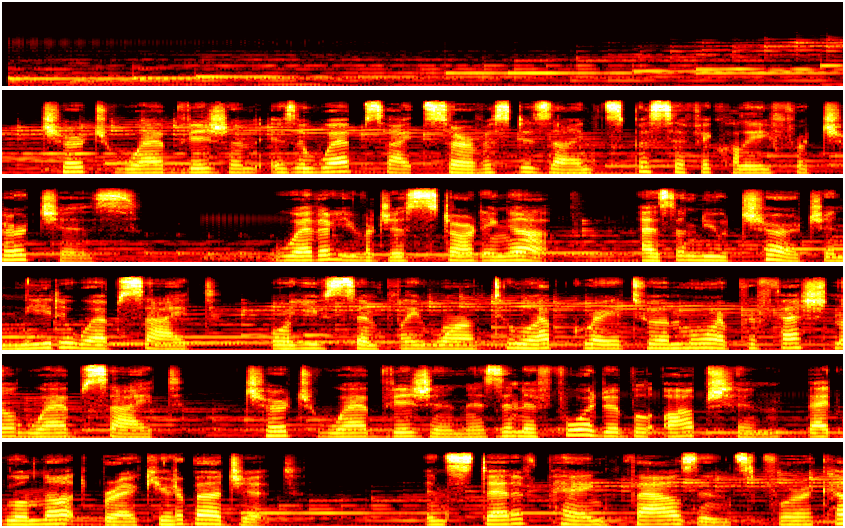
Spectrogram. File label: promo; church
